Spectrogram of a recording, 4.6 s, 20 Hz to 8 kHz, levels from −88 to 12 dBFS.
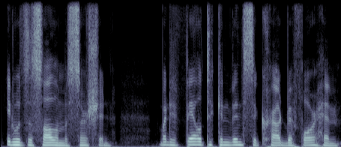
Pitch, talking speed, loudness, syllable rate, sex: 135 Hz, 185 wpm, -18 LUFS, 5.8 syllables/s, male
